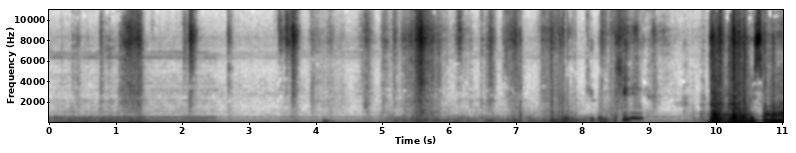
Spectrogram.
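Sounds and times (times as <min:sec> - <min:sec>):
plastic rubbing and scraping: 0:03.5 - 0:08.8.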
